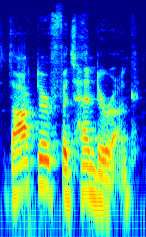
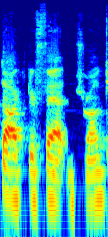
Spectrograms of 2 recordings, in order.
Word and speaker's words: Dr. Fatenderunk: For Skaluigi, the proper pronunciation is Dr. Fatenderunk. Yeah. It is not Dr. Fat and Drunk as you may be reading it. It's Dr. Fatenderunk.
